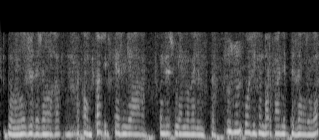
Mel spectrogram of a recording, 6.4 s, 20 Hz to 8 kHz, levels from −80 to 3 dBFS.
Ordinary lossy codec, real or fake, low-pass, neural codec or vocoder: AAC, 16 kbps; fake; 7.2 kHz; codec, 24 kHz, 0.9 kbps, WavTokenizer, medium speech release version 2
